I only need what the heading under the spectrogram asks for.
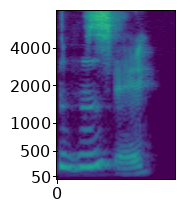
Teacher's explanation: So the first word, se, is a single word meaning if with a closed E.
